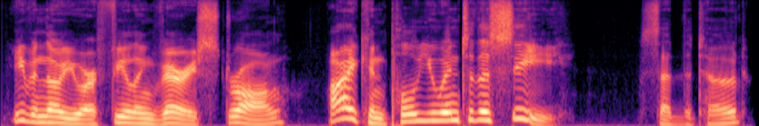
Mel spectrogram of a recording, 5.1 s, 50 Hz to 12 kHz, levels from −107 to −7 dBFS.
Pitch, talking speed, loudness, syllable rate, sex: 160 Hz, 200 wpm, -17 LUFS, 5.3 syllables/s, male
